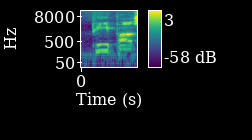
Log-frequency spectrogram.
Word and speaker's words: pipa: She's an amazing player, and she pronounced it pipa. So I was like, okay, now I know how to pronounce it.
